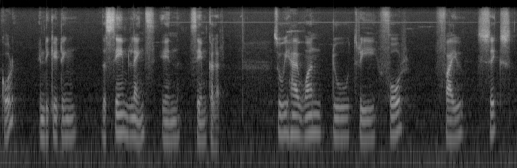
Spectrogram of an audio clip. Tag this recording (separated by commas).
Speech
